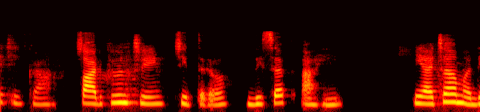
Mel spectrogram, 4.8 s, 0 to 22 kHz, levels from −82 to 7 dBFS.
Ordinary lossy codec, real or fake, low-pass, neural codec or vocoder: none; fake; none; codec, 16 kHz, 0.5 kbps, X-Codec, HuBERT features, trained on LibriSpeech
